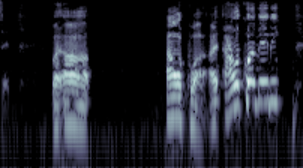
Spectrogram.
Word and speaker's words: Alaqua: No, it's A-L in the word aqua. So I think Alwaka.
